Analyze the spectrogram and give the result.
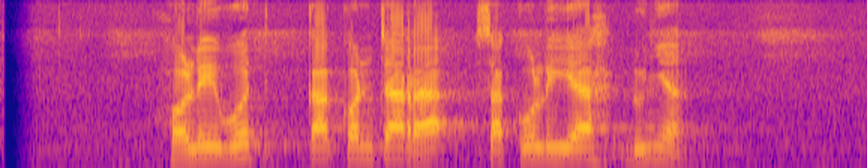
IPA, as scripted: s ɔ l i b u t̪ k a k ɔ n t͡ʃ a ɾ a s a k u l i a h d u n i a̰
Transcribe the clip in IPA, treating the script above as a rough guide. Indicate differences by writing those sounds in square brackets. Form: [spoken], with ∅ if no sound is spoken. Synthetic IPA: [h] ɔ l i [w] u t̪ k a k ɔ n t͡ʃ a ɾ a s a k u l i a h d u [ɲ] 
